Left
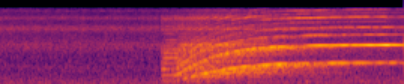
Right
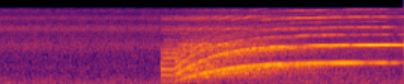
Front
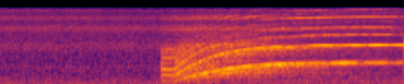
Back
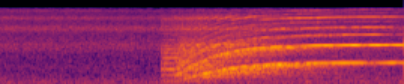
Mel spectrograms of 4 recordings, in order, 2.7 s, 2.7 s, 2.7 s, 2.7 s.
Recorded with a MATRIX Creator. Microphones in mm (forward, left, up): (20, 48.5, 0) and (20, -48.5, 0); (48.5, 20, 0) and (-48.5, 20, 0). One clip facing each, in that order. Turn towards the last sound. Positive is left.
turn(degrees=-50)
